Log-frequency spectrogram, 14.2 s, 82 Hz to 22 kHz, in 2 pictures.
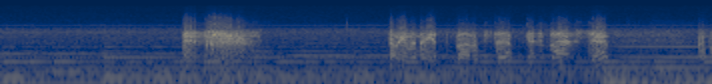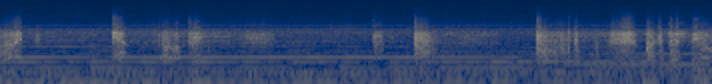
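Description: Short bursts of muffled, narrow-band radio voice chatter from the Apollo 14 crew and ground, with a steady hum and a low music drone underneath.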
